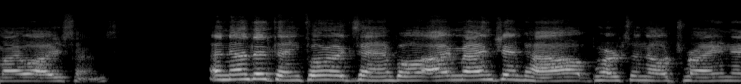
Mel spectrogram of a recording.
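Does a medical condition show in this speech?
Yes: cerebral palsy; speech therapy in childhood.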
